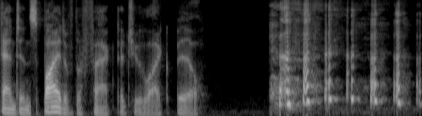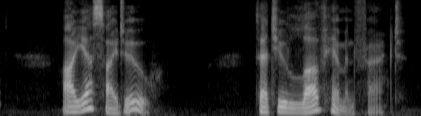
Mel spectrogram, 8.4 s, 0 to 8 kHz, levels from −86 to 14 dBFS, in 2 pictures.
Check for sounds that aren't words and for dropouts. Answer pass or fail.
fail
